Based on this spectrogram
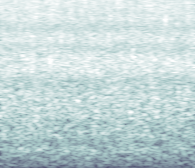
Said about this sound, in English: A noise of rushing water soon came to their attention, but it wasn't the babbling noise of a stream or the flow of a river. It was something altogether different.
